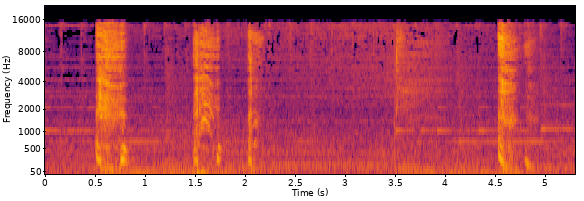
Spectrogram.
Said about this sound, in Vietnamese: vừa nói vừa ho khủ khủ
